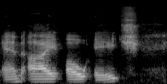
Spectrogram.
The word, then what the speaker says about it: Nioh: I'm realizing it more every time it's said, but the correct pronunciation of NIOH is exactly the same as NEO, and it's very confusing.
